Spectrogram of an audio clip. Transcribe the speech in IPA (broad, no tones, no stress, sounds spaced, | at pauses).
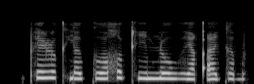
pʰ e ɭ o kʰ j ɐ u̯ k o χ u kʰ i m ɳ o w ɦ e qʼ e i̯ k ɐ b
